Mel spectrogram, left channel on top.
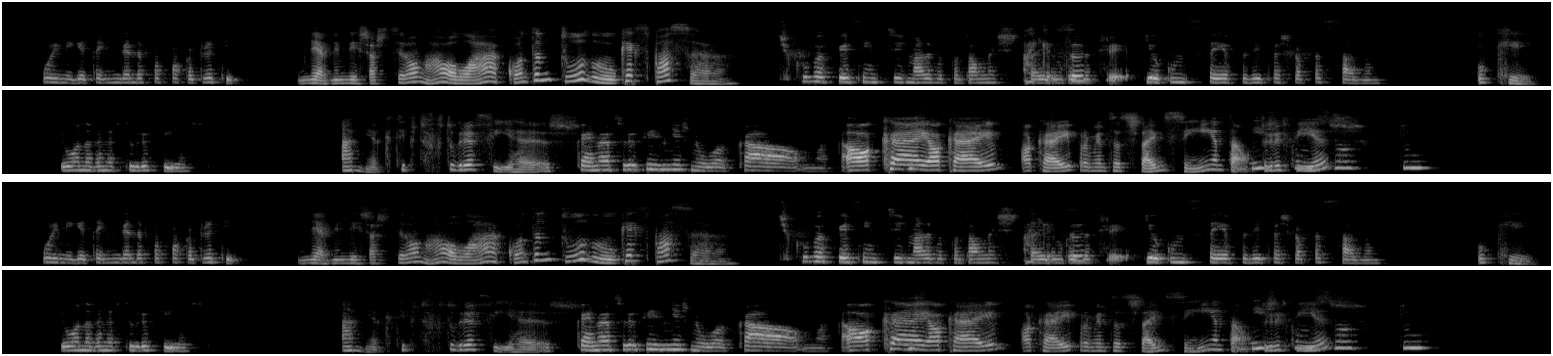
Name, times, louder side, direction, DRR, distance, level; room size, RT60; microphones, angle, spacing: voice 1, 0.4-1.4 1.7-2.3 7.8-10.9 11.4-13.8 16.1-17.4 21.2-24.0 24.5-24.7 27.8-29.0 29.5-29.7, equal, 5° right, 8 dB, 0.9 m, -33 dB
voice 2, 3.0-7.3 7.8-8.0 10.2-11.3 14.8-15.3 18.9-21.3 23.9-29.1, left 5 dB, 80° left, 10 dB, 0.6 m, -31 dB
8.5 x 6.4 x 4.0 m, 0.27 s
head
